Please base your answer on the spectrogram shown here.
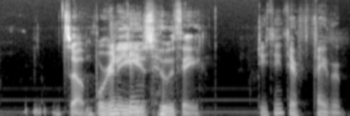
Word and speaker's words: Houthi: H oh yeah so we're going to use houie do you think their favorite band is like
